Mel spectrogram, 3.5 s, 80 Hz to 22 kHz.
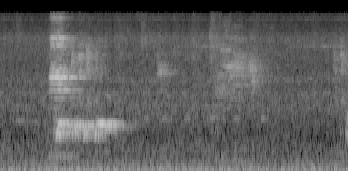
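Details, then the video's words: A zebra dove gives a brief, soft rolling coo near the start, a mellow purring "kuk, kuk" note said to come twice, over a low hum of background noise. "PERKUTUT YANG SUARANYA KUK, KUK /KUK 2 / ( DUA) KALI"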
